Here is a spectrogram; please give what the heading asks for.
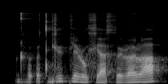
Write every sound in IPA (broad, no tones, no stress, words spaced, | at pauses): ɖʱɵʔɵtɡʲʉki ɭuxʲaxɨ ɭɐɭa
